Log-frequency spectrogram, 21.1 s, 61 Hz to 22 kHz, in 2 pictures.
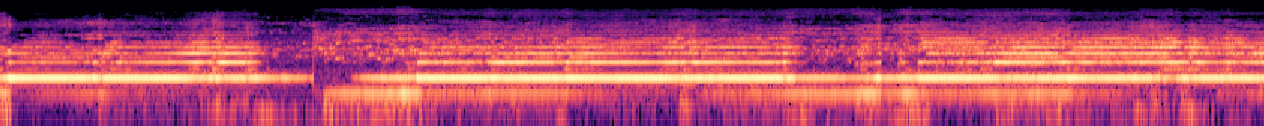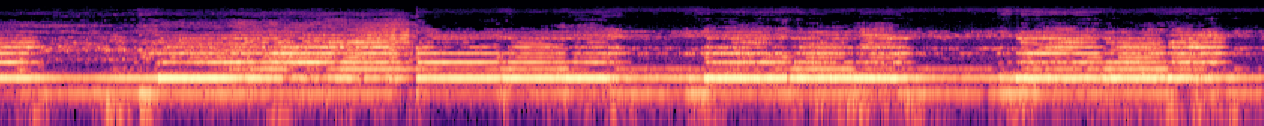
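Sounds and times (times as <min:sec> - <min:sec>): router spindle whining: 0:00.0 - 0:21.0.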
